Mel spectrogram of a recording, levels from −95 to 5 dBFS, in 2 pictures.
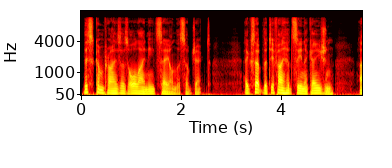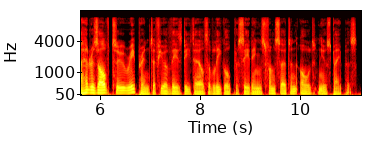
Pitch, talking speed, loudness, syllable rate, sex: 95 Hz, 175 wpm, -21 LUFS, 5.1 syllables/s, male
